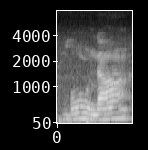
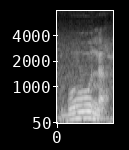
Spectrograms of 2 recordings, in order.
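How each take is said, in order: First: The final vowel is drawn out long. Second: The final vowel is short and quick. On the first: The speaker calls it wrong. "इस तरह से नहीं अदा करना है" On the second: The speaker calls it right. "बल्कि जल्दी अदा करना है"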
